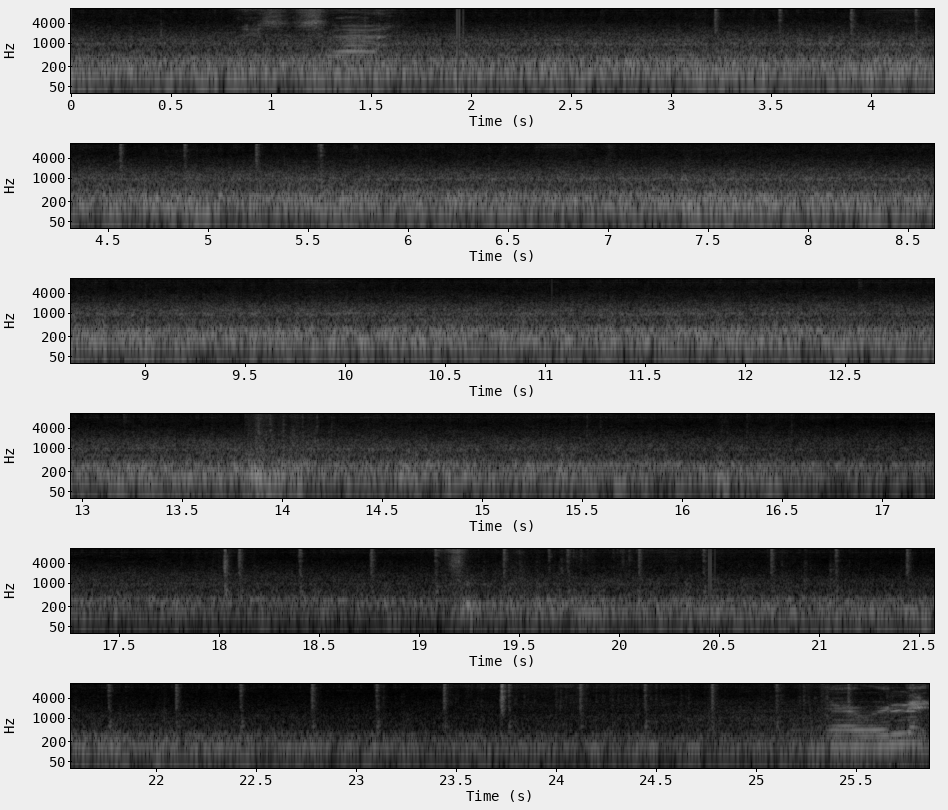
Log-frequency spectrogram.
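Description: A car driving late at night near a city airport, its steady low road rumble and engine hum continuing throughout, with faint clicks and rattles from inside the cabin.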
